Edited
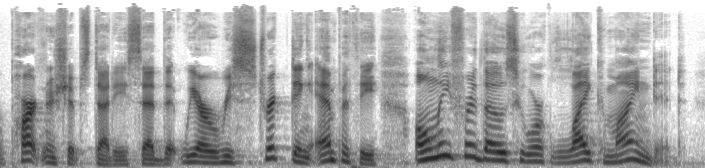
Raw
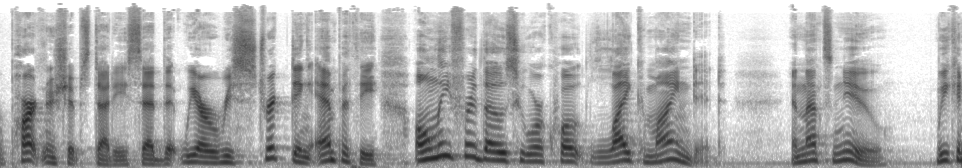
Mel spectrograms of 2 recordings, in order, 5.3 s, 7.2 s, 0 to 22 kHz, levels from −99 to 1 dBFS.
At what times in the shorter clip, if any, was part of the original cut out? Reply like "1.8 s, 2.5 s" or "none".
4.1 s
